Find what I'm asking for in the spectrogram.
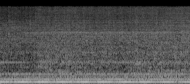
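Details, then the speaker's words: Acrylic centrifugal pump trainer driven by an electric motor through a magnetic coupling, suction valve being closed to 10–14 inches of mercury vacuum: steady motor hum with a faint hissing crackle, the first onset of cavitation. "so here we go closing the Talon and watching the gauge - ten inches of mercury - twelve as 14 you could start to hear flashing occur there"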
